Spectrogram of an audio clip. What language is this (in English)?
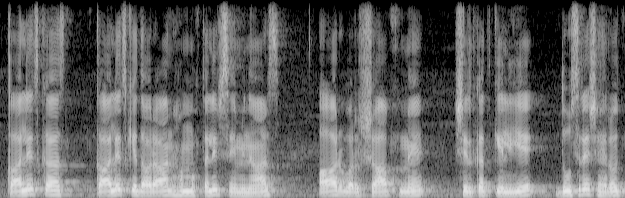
Urdu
